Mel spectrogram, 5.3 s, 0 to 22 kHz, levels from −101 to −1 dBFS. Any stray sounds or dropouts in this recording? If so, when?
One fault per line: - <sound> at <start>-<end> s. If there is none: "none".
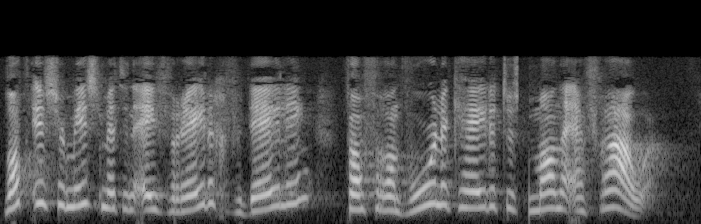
- dropout at 3.9-4.0 s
